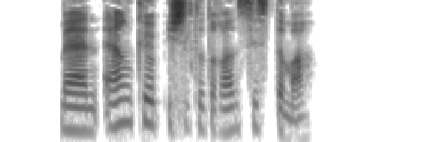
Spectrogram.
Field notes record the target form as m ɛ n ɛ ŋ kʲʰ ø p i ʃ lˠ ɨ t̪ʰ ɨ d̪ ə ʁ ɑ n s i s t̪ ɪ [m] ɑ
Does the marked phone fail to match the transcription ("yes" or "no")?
no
